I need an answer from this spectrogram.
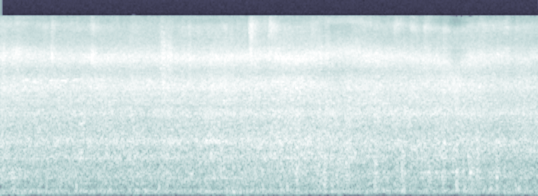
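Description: Steady running noise of a moving express passenger train, heard from its open doorway.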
